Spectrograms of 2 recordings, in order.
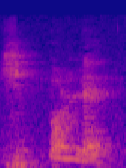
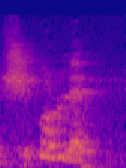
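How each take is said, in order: First: The word begins with a plain 's' sound. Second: The word begins with a 'sh' sound. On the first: This is how the Ephraimites said it. The speaker calls it wrong. "에브라임 사람들은 시볼렛" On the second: This is the form the Ephraimites could not say. The speaker calls it right. "그런 발음을 하지 못하고"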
